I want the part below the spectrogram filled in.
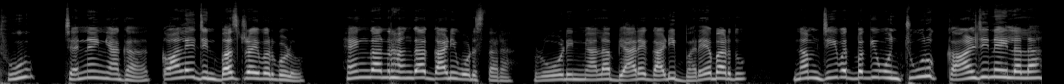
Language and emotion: Kannada, disgusted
